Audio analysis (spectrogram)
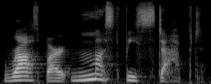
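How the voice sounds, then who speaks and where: A woman reading a storybook aloud to children in a theatrical, expressive way, with hushed asides to young listeners. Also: fairly low pitch, extremely slow.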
